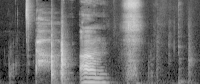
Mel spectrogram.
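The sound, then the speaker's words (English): A phone is shuffled away from a microphone: a few dull thunks and knocks of handling, with a short hiss and brief murmured vocal sounds between them. “Let me take my phone away from the mic.”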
